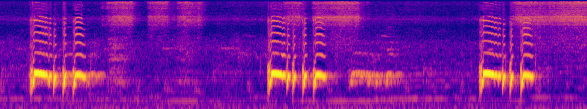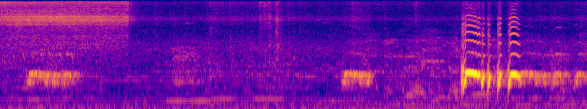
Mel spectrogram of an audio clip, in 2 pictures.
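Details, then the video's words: Local zebra dove repeating its song about every two to three seconds. Each phrase is a sharp run of four or five rapid, ringing coo notes, and gentle rolling trills fill the gaps. No other sounds stand out. "PERKUTUT LOKAL GACOR TUMBAK CUCUKAN ASLI BIKIN GACOR"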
